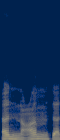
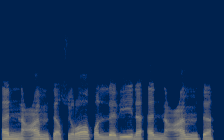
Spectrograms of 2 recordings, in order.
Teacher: nak kena jelaskan nun mati ataupun tanwin tanpa dengung. Contohnya an'amta, nun mati bertemu dengan ain. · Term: izhar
